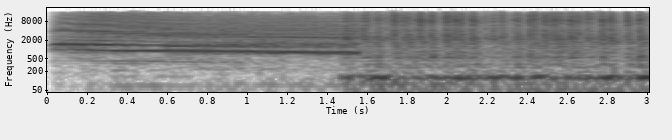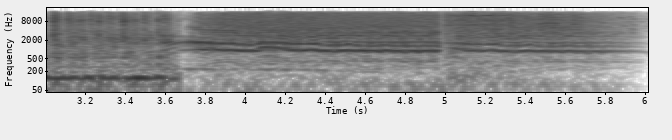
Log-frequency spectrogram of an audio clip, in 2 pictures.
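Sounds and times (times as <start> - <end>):
person screaming: 0.0 - 1.6, 3.6 - 6.0
keyboard pounding: 1.5 - 4.4.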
